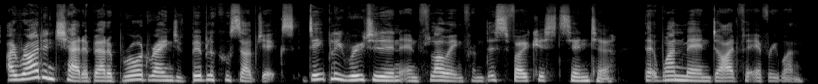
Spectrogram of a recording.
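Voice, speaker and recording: Earnest New Zealand woman, low voice. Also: normal speed, vocal fry, few pauses. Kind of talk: scripted devotional reading.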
